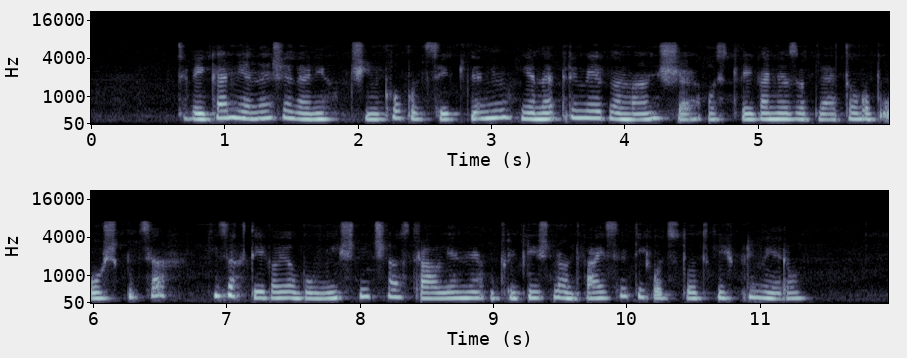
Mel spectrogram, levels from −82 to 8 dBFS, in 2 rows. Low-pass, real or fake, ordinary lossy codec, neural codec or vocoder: 7.2 kHz; fake; none; codec, 44.1 kHz, 2.6 kbps, SNAC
